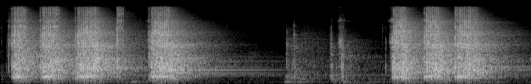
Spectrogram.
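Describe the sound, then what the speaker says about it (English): An impact gun tightens a bolt on an Exmark Staris stand-on mower in loud, close bursts of rattling hammering, with several pulses of about a second each and brief ratchety taps in the pauses between them. "And then grab your impact and just tighten it."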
